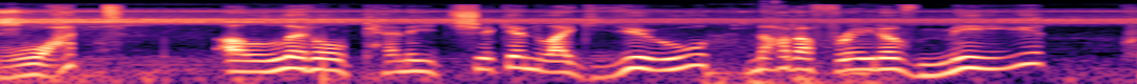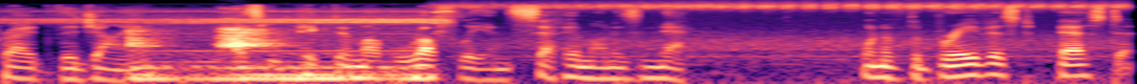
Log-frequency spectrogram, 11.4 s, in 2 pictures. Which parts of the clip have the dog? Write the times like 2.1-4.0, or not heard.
6.3-7.9.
